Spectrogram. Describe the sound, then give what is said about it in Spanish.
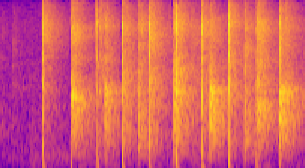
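A brief round of applause, given as a strong round of applause to the Holy One, Blessed be He: about a dozen sharp, crisp hand claps in a fairly steady rhythm over three seconds, with no talking. “Es todo lo que quería yo enseñarles y bueno, pues vamos a dar un fuerte aplauso al Santo Bendito sea.”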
